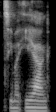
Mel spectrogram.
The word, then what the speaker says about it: Nsima: is just my name, Simma. Just a note for people, there's silent N in there.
